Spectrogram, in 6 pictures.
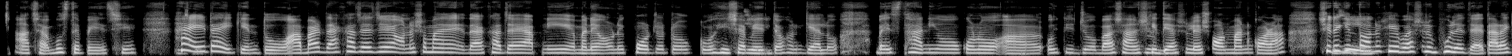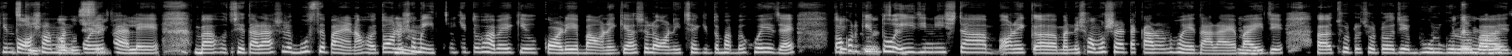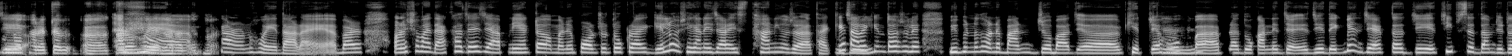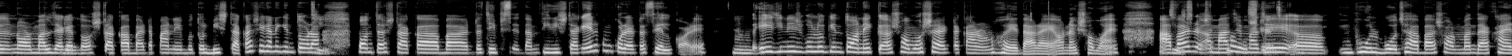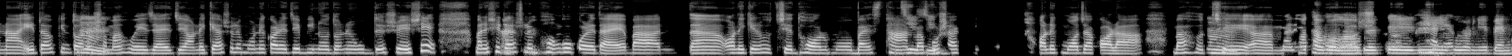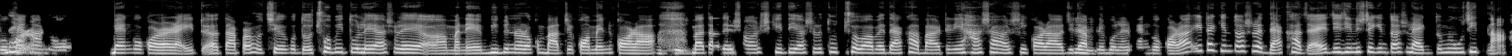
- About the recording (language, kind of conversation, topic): Bengali, unstructured, আপনি কি মনে করেন, পর্যটন শিল্প আমাদের সংস্কৃতি নষ্ট করছে?
- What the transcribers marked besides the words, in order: tapping; "সম্মান" said as "সরমান"; "আসলে" said as "বাসলে"; "একটা" said as "একতা"; "একটা" said as "অ্যাটা"; unintelligible speech; other background noise; alarm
